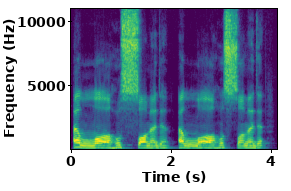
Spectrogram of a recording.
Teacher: Sad here is from the heavy letters. We pronounce sad in a heavy manner.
